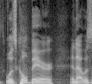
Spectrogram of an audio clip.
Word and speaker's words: Colbert: was like everyone liked kelsey so whatever stephen colbert pronounced his brother pronounces it colbert and he pronounces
